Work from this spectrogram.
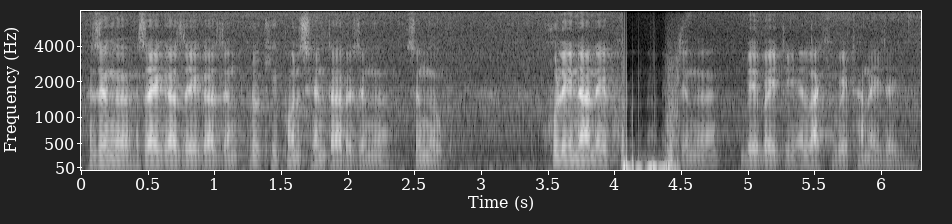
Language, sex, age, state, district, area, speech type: Bodo, male, 30-45, Assam, Kokrajhar, rural, spontaneous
